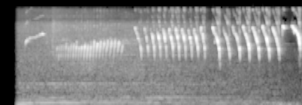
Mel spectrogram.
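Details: Spanish Timbrado canary singing a training song for young canaries: a buzzy, steady trill, then a quick run of sharp, high, descending notes repeated rapidly, over a faint low hum.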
